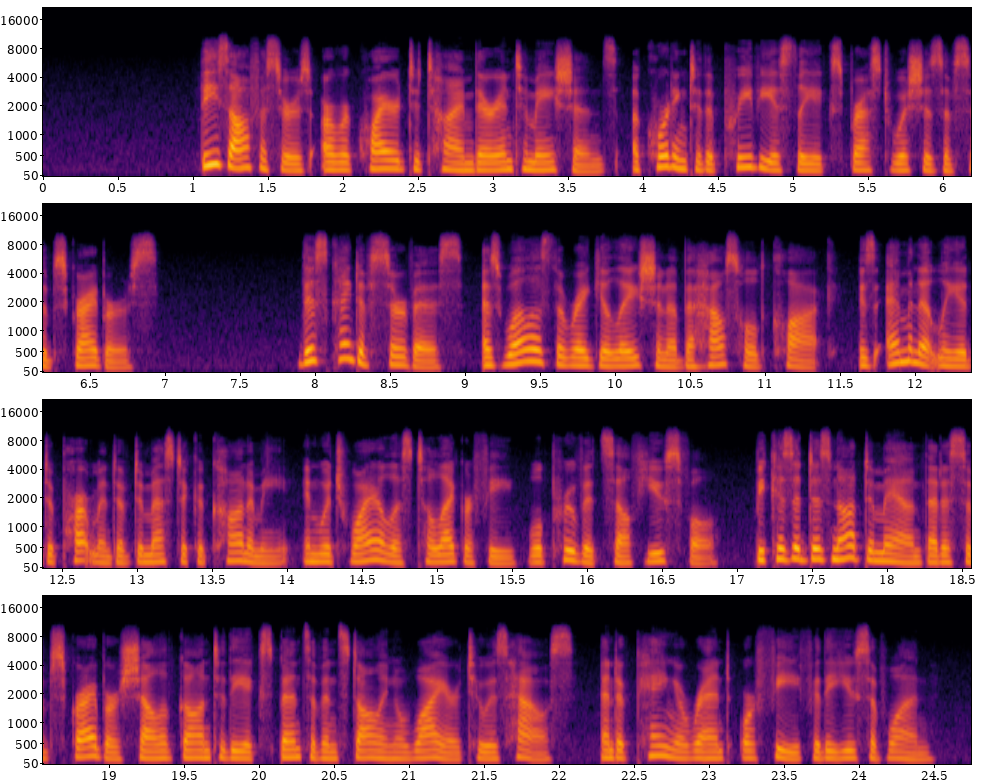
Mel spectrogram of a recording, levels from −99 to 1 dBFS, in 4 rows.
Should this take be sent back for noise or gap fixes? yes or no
no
